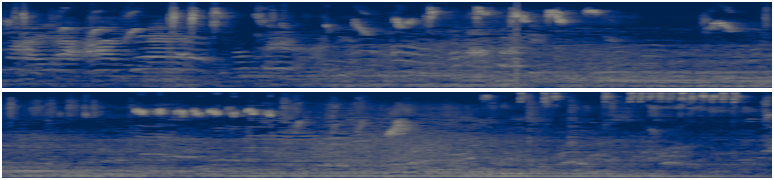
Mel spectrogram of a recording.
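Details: Sunbird (konin or kolibri ninja) used as song filler for magpie-robins: busy high chirping and ticking, several fast trilled bursts and squeaky phrases spread across the recording, over a noisy low hum.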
